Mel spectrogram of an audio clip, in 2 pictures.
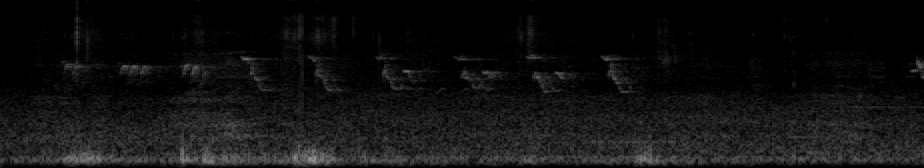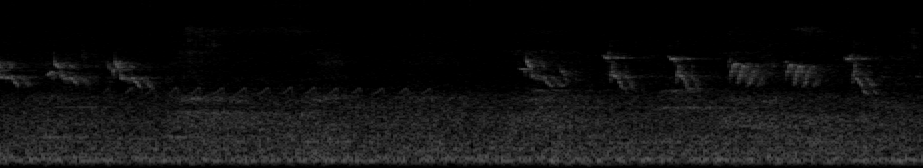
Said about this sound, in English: So I hope you enjoyed the bird calls here. Friday morning from Franklin, Mass.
